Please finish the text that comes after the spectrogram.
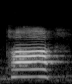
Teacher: নিচে ঠোঁটের পেট সামনে উপরে 2 দাঁতের আগার সঙ্গে লাগাইয়া ফা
